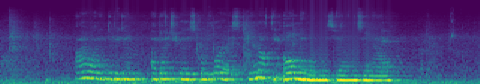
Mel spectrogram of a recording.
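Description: Children sing a slow, drawn-out tune in a large hall.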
